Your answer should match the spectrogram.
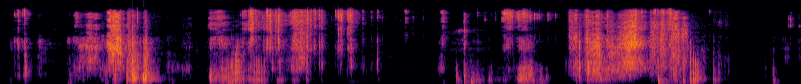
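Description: Hook-and-loop strap being fed through the slots of a battery holder plate and pulled around a battery: irregular rustling, scraping and clicking in several short bursts with brief pauses between.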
